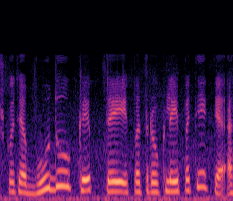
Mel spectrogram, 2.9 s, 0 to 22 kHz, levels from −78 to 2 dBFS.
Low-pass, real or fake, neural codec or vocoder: 7.2 kHz; real; none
